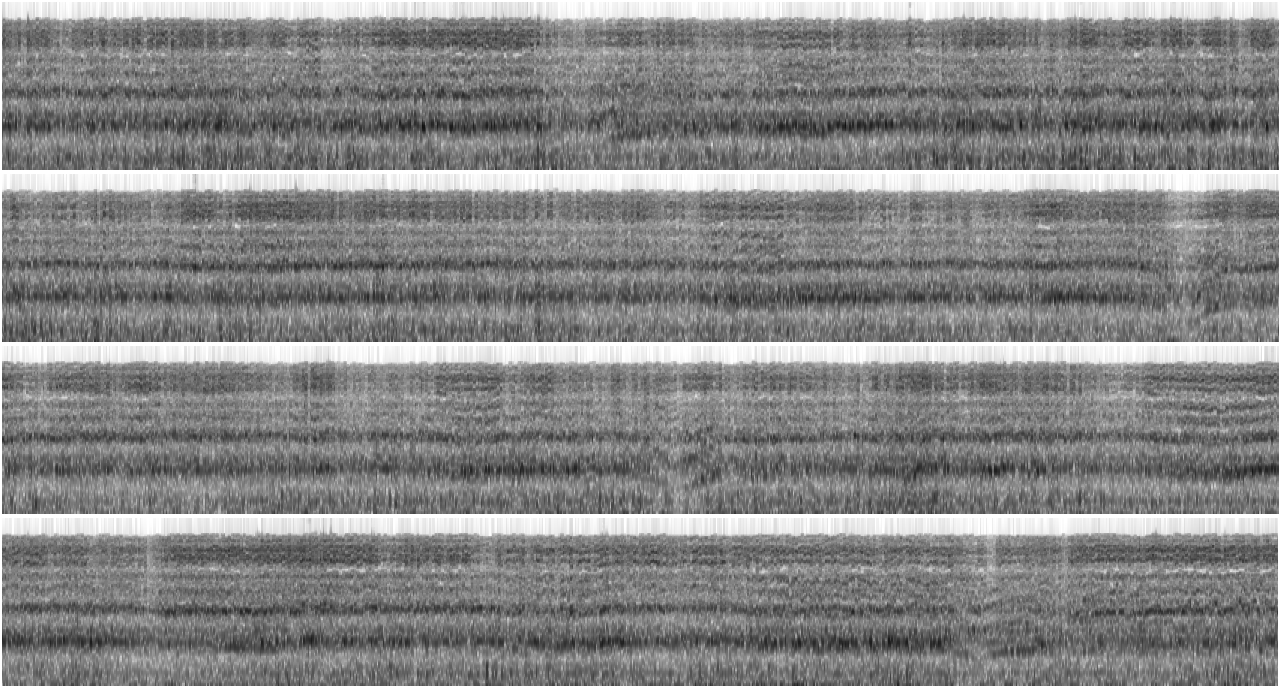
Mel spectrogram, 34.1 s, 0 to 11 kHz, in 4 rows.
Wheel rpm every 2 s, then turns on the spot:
230, 200, 190, 230, 240, 230, 230, 230, 190, 230, 190, 200, 230, 220, 230, 230, 190.
none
